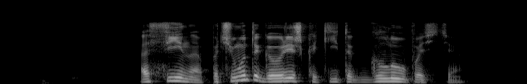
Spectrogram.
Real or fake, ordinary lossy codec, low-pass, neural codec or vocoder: fake; none; 7.2 kHz; vocoder, 44.1 kHz, 128 mel bands every 256 samples, BigVGAN v2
